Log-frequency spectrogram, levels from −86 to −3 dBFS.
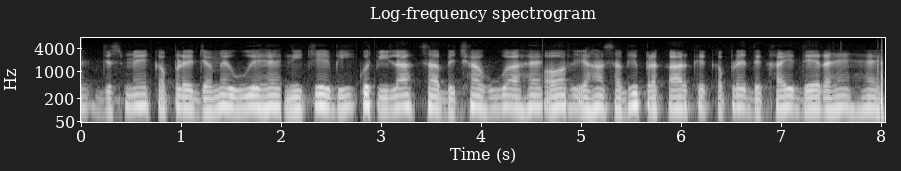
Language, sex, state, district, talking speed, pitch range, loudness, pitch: Hindi, male, Bihar, Gaya, 170 wpm, 110-125 Hz, -21 LUFS, 115 Hz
